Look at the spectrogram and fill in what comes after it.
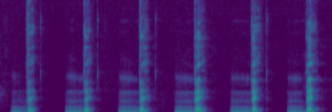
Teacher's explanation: you should hear a strong vibration in your throat, like you're using your voice to pronounce, to produce that sound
